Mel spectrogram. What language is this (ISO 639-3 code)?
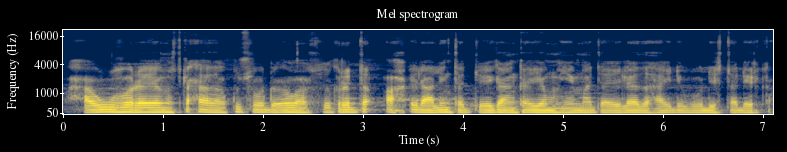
som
